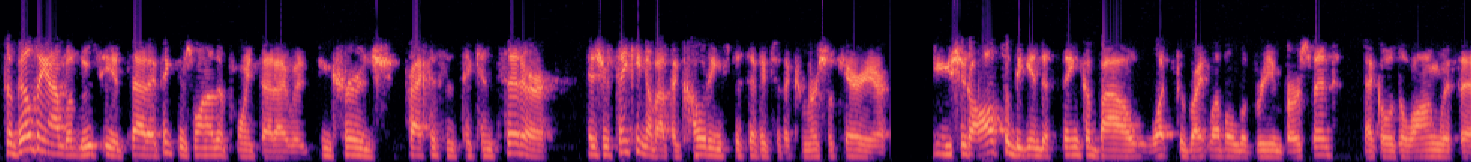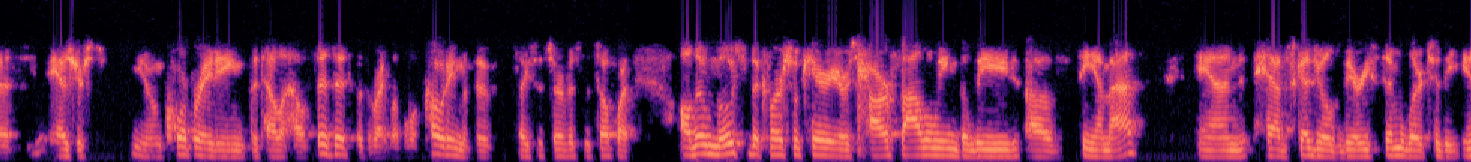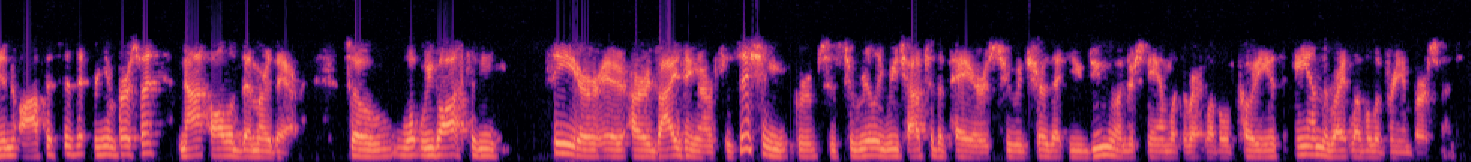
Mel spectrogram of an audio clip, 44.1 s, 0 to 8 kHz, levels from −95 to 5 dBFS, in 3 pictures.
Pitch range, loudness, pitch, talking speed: 115-145 Hz, -19 LUFS, 125 Hz, 185 wpm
